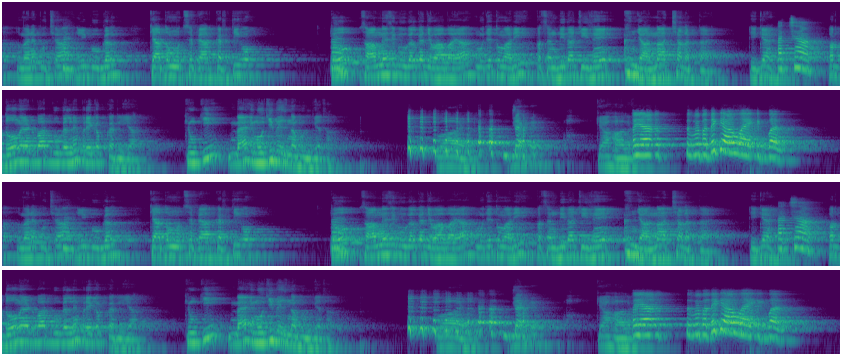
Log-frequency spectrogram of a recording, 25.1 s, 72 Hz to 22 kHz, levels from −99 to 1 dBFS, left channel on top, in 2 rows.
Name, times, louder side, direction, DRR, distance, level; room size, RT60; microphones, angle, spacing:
voice 1, 0.0-1.8 2.2-3.8 4.9-10.7 11.2-11.6 12.4-14.7 15.3-17.6 19.1-19.7 20.2-20.7 21.0-21.1 21.5-22.1, left 1 dB, 20° left, 6 dB, 2.3 m, -35 dB
voice 2, 11.6-12.1 18.7-18.9 19.9-20.4 22.0-22.5 22.8-24.3, left 2 dB, 55° left, 7 dB, 2.7 m, -27 dB
23.5 x 20.5 x 9.9 m, 1.3 s
head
